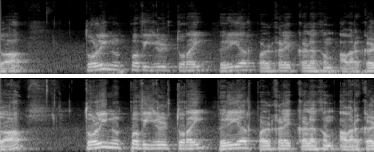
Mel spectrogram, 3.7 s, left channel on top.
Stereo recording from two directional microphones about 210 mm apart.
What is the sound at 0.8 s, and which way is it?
Speech, 35° right (ahead or behind).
